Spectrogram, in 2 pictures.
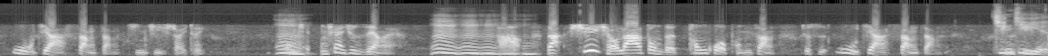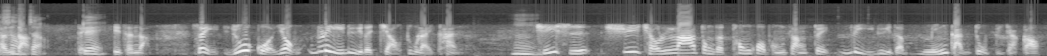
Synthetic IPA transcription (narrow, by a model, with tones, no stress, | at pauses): u˥˧t͡ɕja˥˧ʂɑ˥˩ŋʈ͡ʂɑ̰˨˩ŋt͡ɕi˥ŋt͡ɕi˥˩ʂwa˥ɪt̪ʰwe˥˩ɪ | ʊ˧˥ʊ˧˥ŋɕjt͡ɕo˥˧ʊʂɻ̩˥˧ʈ͡ʂjɑ˥˩ə˩˥˩ | a˧˥˩na˥˩ɕy˥t͡ɕʰjo˧˥ʊla˥t̪ʊ˥˩ŋd̪ə˩t̪ʰʊ˥ŋxwɔ˥˩pʰɤ˧˥ŋʈ͡ʂɑ˥˩ŋt͡ɕjo˥˧ʊʂɻ̩˥˧u˥˧t͡ɕja˥˧ʂɑ˥˩ŋʈ͡ʂɑ̰˨˩ŋ | t͡ɕi˥ŋi˥ə˧˥ʈ͡ʂɑ̰˨˩˨ | t̪we˥˩t͡ɕi˥˩ə˧˥ŋʈ͡ʂɑ̰˨˩ŋswɔ˧˥i˨˩ɻu˧˥kwɔ˨˩jʊ˥˧ŋli˥˧ly˥˩d̪ə˩t͡ɕjɑ˨˩ʊt̪u˥˩la̰˧˥ɪkʰa̰˥˩n | t͡ɕʰi˧˥ʂɻ̩˧˥ɕy˥t͡ɕʰjo˧˥ʊla˥t̪ʊ˥˩ŋd̪ə˩t̪ʰʊ˥ŋxwɔ˥˩pʰɤ˧˥ŋʈ͡ʂɑ˥˩ŋt̪we˥˩ɪli˥˧ly˥˩d̪ə˩mi˧˥ŋka˨˩nt̪u˥˩pi˨˩t͡ɕjɑ˥˩ʊkɑ˥ʊ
